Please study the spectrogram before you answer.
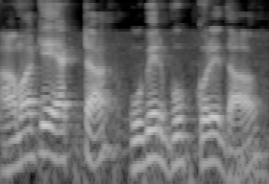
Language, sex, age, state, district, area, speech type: Bengali, male, 60+, West Bengal, Paschim Bardhaman, urban, read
